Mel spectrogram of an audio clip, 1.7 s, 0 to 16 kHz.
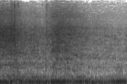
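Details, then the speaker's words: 1968 Chevrolet Impala V8, original car: deep, even rumble settling into a slightly fast cold idle, no knocks or misses; normal cold start. "that's a cold start and you can hear it running a little bit a little bit cold obviously"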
